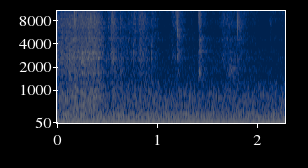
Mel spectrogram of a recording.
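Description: A few faint, light clicks and scrapes of a spoon in a cast-iron skillet of thick pot pie filling, over a steady low hum.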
